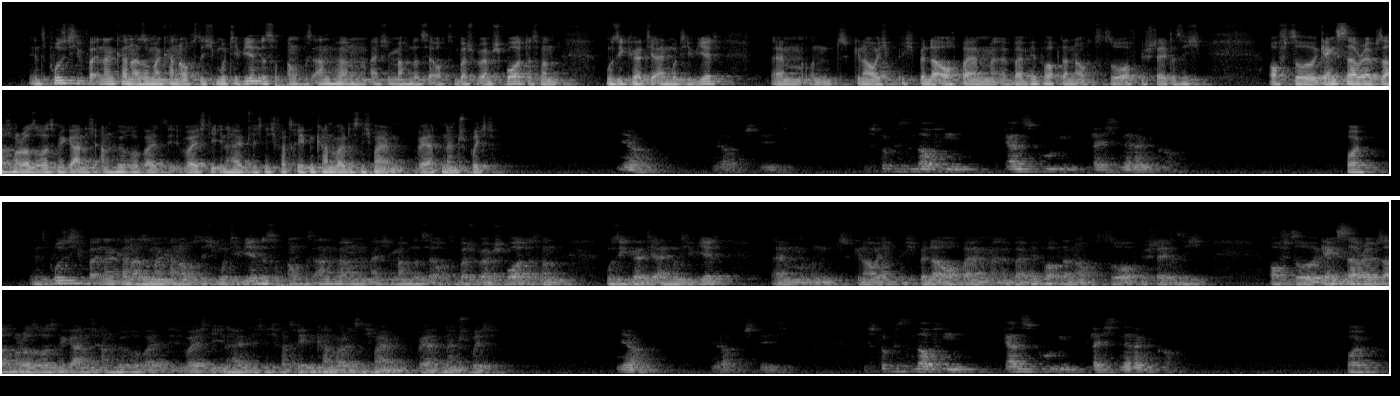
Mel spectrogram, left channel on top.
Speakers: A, on the left (about 80°); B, on the right (about 60°).
A: ins Positive verändern kann. Also man kann auch sich motivierende Songs anhören. Manche machen das ja auch zum Beispiel beim Sport, dass man Musik hört, die einen motiviert. Ähm, und genau, ich, ich bin da auch beim, äh, beim Hip-Hop dann auch so aufgestellt, dass ich oft so Gangster-Rap-Sachen oder sowas mir gar nicht anhöre, weil, sie, weil ich die inhaltlich nicht vertreten kann, weil das nicht meinen Werten entspricht.
B: Ja, ja, verstehe ich. Ich glaube, wir sind auf einen ganz guten gleichen Nenner gekommen.
A: Voll.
